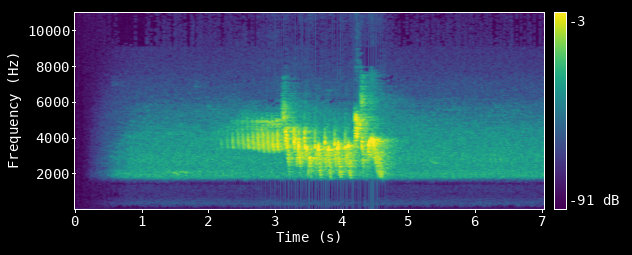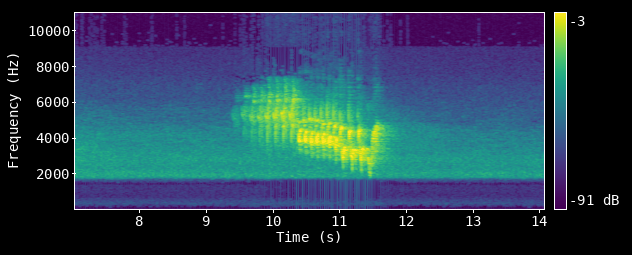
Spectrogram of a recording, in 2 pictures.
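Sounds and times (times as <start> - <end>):
Fringilla coelebs common chaffinch song: 1.4 - 4.9, 9.4 - 11.9.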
